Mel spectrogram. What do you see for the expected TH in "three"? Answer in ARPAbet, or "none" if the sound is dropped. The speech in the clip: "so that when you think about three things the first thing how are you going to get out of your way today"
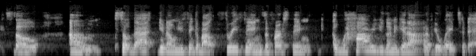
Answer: TH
